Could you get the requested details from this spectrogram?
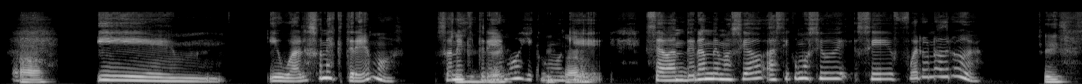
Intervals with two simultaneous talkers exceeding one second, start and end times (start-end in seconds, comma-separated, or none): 4.5-6.0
